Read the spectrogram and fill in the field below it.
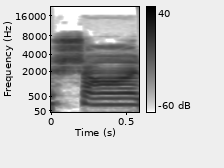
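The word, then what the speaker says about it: Chan: And so it's either Shan or Han Buddhism, which is spelled C-H-A-N.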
